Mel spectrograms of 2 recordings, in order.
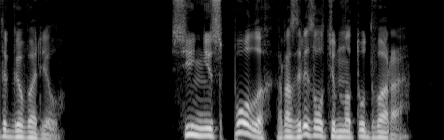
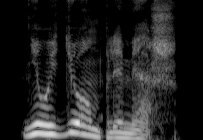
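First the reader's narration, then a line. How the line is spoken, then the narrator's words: Quiet. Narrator (Russian): тихо сказал он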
